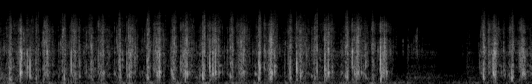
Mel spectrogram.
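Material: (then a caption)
Cream. A jar of cream is shaken further as it churns into butter, giving rapid, somewhat irregular sloshing thumps with a mid-range body around 540 Hz and bright splashy edges. The shaking pauses briefly near the four-second mark, then resumes. The sound is growing softer as the fat clumps together, and the butter has formed.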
